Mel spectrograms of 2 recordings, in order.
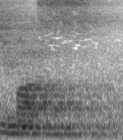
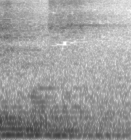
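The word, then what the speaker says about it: します: Because in Japanese the last SU is pronounced S. So that's why it is shimasu.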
